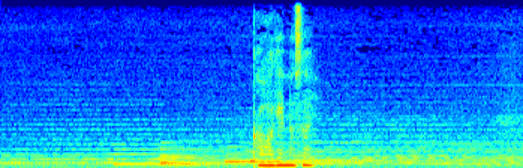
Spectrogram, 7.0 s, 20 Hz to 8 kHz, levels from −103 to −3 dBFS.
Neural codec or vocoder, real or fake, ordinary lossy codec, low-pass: none; real; none; none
